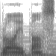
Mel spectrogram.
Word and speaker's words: rooibos: rooibos pronounced rooibos tea Afrikaans for Redbush tea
